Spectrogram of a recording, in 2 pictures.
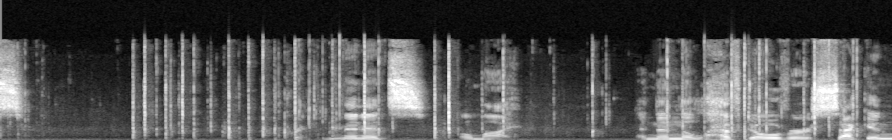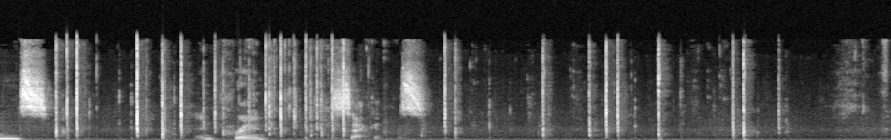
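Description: Keyboard keys click in quick bursts of typing.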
